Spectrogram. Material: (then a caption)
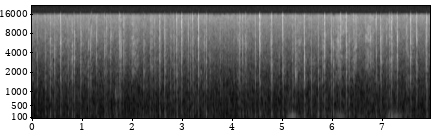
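Plastic. Long nails tap and scratch a medium clear plastic pump bottle of cleansing gel, full of light blue gel and wrapped with a paper label. A quiet, rapid series of sharp, dry clicks and scrapes sounds bright and high, each dying away at once, over a soft background hiss.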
